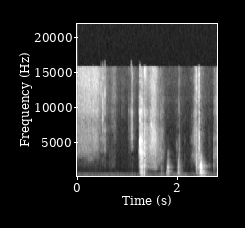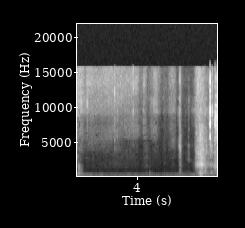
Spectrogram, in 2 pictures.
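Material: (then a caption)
Paper. Hands flip through an open paperback book with printed paper pages and photos, letting the pages fall. Quiet papery swishes and soft flutters come in irregular bursts, with bright rustling over a faint steady low hum.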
